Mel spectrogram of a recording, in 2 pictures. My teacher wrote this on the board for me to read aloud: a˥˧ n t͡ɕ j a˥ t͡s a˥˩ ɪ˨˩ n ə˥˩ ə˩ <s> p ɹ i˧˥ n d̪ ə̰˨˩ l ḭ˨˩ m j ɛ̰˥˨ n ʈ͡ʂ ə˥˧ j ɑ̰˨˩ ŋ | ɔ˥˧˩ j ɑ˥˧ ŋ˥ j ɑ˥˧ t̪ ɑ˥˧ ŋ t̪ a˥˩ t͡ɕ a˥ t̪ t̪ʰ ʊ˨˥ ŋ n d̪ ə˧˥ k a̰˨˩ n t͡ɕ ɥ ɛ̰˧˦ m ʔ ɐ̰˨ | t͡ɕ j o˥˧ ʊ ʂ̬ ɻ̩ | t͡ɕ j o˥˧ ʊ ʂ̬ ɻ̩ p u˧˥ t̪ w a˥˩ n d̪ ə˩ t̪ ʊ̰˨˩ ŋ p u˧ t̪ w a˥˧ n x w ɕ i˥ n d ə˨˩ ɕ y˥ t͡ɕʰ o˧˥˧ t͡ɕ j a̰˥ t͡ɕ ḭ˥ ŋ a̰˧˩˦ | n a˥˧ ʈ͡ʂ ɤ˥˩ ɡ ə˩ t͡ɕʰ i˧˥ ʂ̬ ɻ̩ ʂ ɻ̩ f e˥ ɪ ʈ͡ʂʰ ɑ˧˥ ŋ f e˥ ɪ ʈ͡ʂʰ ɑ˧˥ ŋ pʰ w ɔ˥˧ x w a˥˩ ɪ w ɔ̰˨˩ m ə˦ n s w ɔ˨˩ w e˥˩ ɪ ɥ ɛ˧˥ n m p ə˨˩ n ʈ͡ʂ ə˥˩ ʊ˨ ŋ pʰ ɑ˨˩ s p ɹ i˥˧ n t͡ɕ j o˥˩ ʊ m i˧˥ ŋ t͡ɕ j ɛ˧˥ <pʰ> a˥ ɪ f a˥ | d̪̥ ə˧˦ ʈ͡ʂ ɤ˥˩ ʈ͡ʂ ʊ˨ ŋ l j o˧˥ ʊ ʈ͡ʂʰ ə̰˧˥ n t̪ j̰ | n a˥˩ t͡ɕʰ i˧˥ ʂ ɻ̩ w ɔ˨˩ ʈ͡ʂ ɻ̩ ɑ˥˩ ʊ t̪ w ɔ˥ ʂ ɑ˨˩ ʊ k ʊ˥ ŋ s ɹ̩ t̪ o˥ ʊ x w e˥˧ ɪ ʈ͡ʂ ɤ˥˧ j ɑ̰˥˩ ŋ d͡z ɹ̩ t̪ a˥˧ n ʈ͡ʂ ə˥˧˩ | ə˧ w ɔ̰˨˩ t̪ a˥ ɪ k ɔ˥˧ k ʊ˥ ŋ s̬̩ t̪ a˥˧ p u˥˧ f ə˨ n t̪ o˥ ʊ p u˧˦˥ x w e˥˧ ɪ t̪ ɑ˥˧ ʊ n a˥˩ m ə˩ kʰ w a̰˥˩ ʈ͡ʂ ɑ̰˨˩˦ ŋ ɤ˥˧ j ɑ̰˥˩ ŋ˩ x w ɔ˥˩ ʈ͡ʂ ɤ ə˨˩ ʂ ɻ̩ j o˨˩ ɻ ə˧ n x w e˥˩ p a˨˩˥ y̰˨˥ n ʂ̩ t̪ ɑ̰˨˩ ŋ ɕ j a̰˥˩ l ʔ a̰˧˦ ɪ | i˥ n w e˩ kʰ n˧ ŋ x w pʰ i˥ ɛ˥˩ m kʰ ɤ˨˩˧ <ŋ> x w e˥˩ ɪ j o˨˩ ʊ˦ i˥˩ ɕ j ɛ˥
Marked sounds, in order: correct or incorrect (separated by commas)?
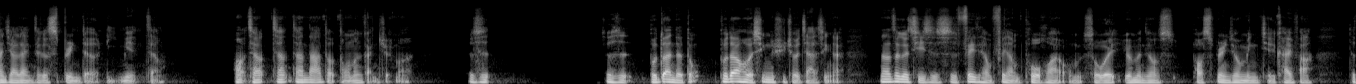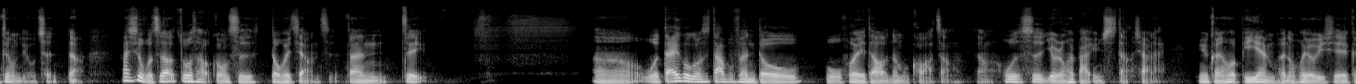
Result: correct, incorrect, correct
